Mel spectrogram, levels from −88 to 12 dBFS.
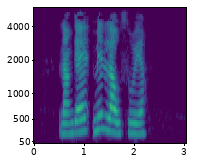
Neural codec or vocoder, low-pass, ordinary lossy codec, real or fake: none; 5.4 kHz; MP3, 24 kbps; real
